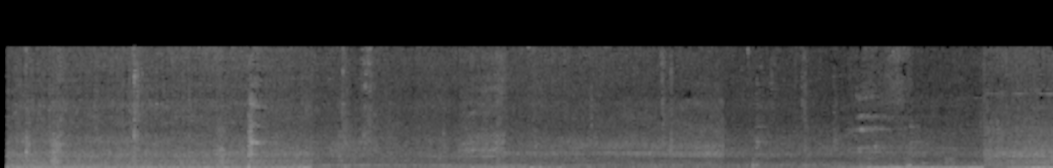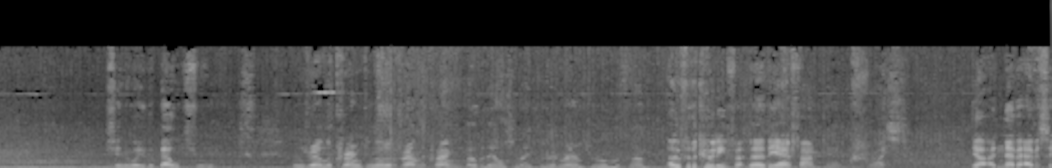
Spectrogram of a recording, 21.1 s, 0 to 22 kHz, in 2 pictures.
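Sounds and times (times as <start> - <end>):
vehicle engine rumble: 0.1 - 21.0.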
